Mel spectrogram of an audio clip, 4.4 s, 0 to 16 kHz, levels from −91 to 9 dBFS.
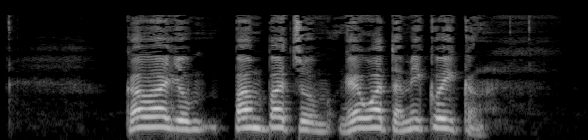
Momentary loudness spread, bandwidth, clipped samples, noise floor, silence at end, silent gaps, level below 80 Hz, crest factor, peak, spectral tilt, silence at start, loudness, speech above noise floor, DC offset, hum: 11 LU; 11.5 kHz; under 0.1%; -65 dBFS; 0.8 s; none; -68 dBFS; 18 dB; -6 dBFS; -4.5 dB/octave; 0.95 s; -20 LUFS; 45 dB; under 0.1%; none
